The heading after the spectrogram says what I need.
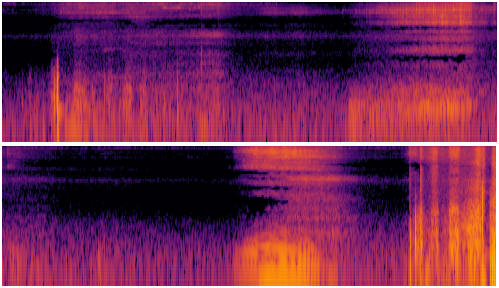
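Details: A woman snoring while asleep.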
